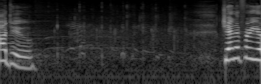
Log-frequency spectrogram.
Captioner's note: audience applauding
